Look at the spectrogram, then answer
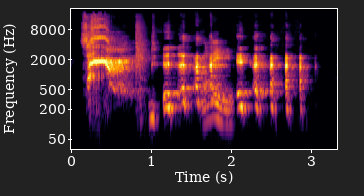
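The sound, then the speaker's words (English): A voice imitates how a classmate sneezed, a silly sneeze: one loud, breathy, hissing burst, then a quick string of short, choppy voiced bursts that sound almost like giggling. “somebody in my class would sneeze like this.”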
